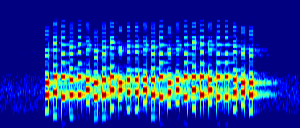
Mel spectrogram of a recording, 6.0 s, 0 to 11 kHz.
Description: DTMF, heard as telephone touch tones, dialled by machine, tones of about 70 ms. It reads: 49356015#*88053703#6033874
